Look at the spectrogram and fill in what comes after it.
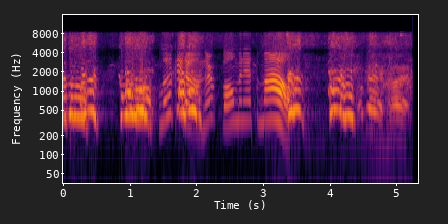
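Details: Hunting coonhounds trained on a caged raccoon give short, bending bawls and yelps in quick succession, some rising and falling in pitch, with a high brief whine between calls.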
